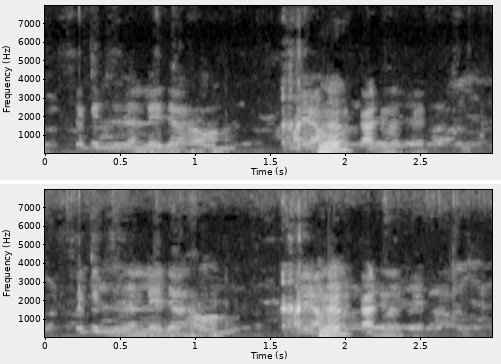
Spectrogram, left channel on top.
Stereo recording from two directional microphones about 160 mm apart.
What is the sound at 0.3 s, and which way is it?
Speech, 45° right (ahead or behind).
